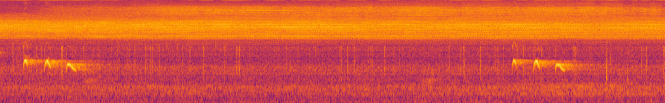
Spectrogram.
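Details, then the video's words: A male red-chested cuckoo in South African summer gives its loud three-note whistle, each note stepping down in pitch, repeated about every six seconds over a steady high hiss of insects. "Red chested Cuckoo"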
